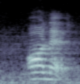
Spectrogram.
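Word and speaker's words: honour: इनकी दे रहा हो, जैसे मैंने आपको ये बताया ऑनेस्ट, आवर, ऑनर। तो ये सब जो है ना, आवाज देखिए यहाँ पे एच साइलेंट है लेकिन स्टार्ट ये एच से हो रहा है, आवाज ये किसकी दे रहा है, वॉवेल की दे रहा है।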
